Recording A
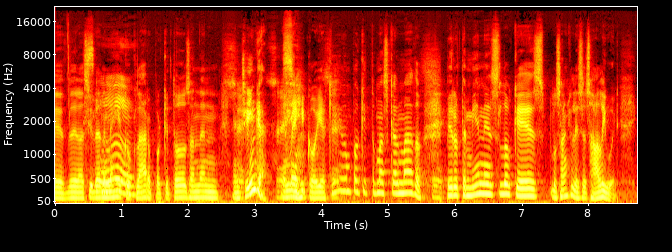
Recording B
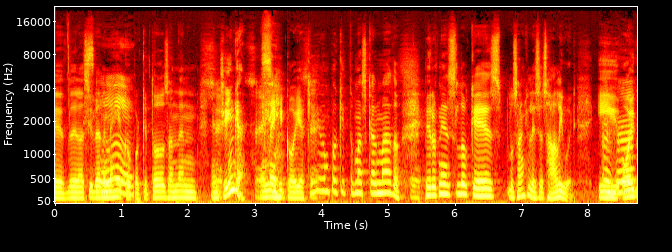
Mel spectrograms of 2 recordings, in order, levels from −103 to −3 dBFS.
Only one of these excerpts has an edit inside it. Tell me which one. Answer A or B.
B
